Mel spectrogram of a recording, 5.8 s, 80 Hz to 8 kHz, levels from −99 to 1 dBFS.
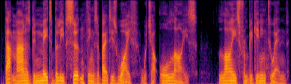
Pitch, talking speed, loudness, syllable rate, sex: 95 Hz, 205 wpm, -21 LUFS, 5.5 syllables/s, male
